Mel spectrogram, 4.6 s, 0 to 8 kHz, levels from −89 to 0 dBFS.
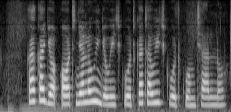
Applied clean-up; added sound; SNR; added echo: none; none; none; none.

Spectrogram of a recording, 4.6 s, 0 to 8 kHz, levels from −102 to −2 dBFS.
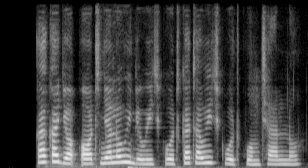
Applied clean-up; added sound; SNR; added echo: neural mask model DeepFilterNet 3.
